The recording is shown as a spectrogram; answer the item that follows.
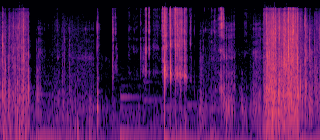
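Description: Salt and vinegar Carta Musica chips crunch and crinkle up close, irregular sharp bites and chewing with pauses between, bag rustling in louder bursts at the start and end.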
